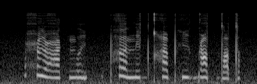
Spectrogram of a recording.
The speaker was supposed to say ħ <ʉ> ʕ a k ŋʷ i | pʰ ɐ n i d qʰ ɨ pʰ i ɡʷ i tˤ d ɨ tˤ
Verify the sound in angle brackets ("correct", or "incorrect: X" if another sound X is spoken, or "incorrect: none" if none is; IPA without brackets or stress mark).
correct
